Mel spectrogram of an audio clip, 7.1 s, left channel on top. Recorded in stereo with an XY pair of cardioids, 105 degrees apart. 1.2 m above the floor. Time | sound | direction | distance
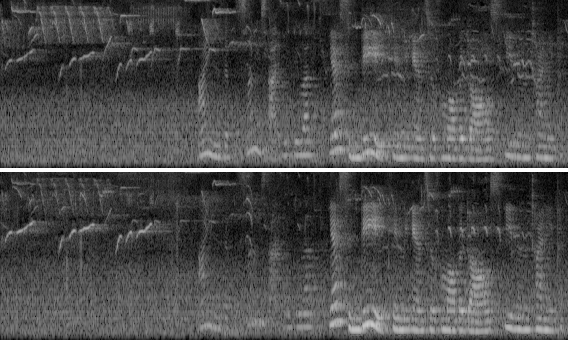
2.5 | a woman speaking | 30° left | 0.8 m
4.1 | a woman speaking | 45° right | 1.4 m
